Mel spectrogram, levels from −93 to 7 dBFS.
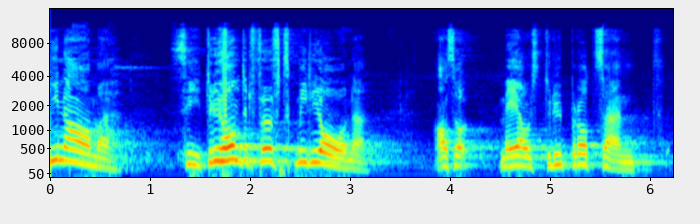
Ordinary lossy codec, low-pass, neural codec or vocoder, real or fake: Opus, 32 kbps; 10.8 kHz; none; real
